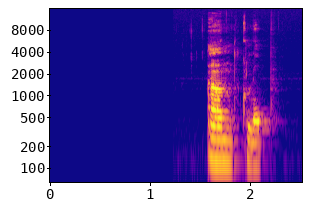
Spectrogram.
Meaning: first-person singular dependent-clause present indicative of aankloppen
- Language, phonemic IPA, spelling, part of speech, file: Dutch, /ˈaŋklɔp/, aanklop, verb, Nl-aanklop.ogg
